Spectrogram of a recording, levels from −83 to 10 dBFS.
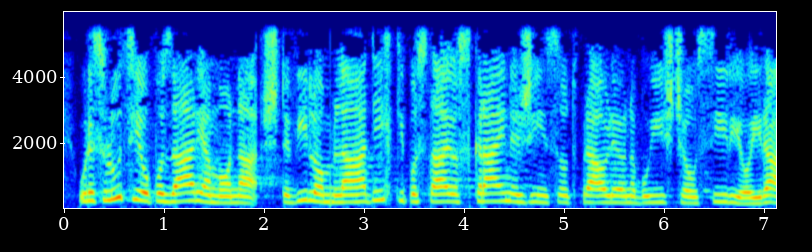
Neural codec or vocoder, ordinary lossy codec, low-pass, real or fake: none; none; 5.4 kHz; real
